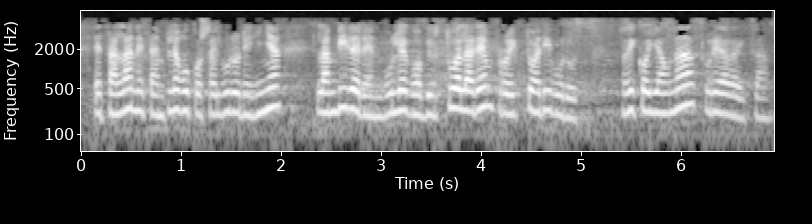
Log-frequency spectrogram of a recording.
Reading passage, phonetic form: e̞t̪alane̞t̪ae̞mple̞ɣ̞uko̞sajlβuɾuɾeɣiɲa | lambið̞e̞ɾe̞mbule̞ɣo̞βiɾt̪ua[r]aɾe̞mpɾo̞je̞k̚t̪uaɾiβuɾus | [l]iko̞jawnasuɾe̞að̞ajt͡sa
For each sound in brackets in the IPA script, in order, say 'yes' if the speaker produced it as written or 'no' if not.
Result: no, no

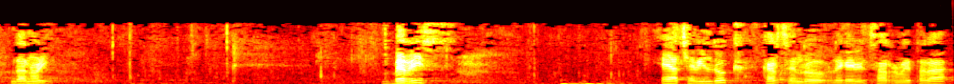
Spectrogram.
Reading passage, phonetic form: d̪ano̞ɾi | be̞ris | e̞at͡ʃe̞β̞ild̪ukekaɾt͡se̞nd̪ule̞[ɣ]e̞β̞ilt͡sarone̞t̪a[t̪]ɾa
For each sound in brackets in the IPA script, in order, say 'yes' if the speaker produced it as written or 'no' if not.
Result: yes, no

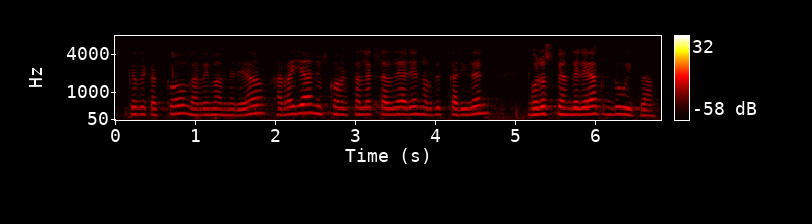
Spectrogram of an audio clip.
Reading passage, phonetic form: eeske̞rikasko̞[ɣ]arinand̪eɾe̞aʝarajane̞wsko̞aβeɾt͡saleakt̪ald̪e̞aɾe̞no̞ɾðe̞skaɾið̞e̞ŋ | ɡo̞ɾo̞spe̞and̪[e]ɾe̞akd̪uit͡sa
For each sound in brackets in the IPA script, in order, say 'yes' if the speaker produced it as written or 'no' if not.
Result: yes, yes

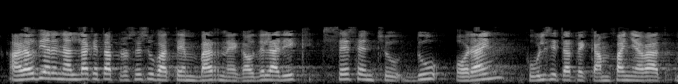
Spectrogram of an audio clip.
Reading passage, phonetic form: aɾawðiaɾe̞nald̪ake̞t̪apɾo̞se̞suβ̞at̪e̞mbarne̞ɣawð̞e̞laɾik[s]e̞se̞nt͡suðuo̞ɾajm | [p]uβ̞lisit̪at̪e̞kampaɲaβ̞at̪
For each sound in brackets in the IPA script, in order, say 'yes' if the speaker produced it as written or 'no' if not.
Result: yes, yes

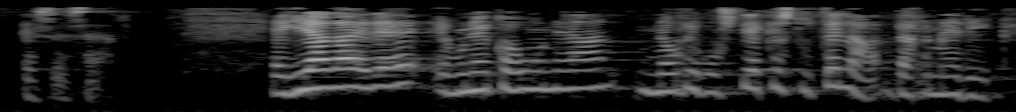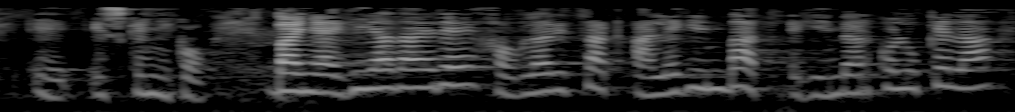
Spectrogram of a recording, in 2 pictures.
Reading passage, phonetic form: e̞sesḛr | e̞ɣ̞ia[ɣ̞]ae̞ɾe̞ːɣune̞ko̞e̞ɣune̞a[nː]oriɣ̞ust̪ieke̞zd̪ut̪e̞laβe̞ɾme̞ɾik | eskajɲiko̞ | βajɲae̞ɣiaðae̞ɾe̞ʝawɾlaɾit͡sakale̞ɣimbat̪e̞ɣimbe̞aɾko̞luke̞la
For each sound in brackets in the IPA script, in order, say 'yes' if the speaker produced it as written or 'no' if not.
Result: no, yes

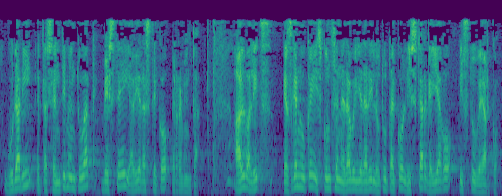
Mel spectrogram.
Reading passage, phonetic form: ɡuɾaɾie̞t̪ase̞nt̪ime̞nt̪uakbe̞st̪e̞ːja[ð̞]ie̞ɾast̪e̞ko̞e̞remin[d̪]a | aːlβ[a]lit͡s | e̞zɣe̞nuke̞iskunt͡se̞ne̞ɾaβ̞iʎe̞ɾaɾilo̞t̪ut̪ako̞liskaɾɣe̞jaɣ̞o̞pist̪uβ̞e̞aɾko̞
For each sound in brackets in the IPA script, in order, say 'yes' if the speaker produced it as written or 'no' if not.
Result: yes, no, yes

